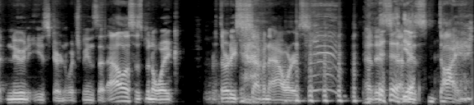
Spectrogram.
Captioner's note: laughter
